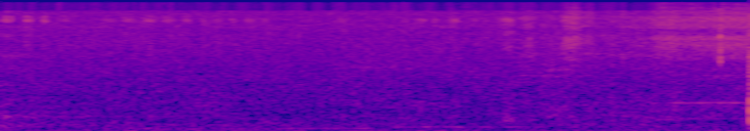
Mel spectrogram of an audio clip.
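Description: Pen writing Chinese characters on paper, a continuous faint scratching with small stroke accents, close and quiet under low background hiss.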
